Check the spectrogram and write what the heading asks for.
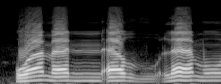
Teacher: Suara nunnya jelas dibaca dengan izhar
